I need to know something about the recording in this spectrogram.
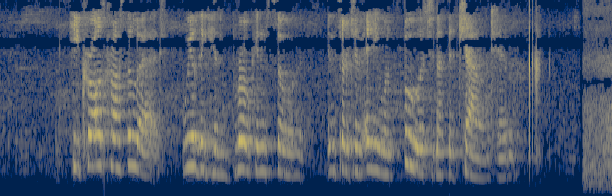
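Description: A young boy talks in a high voice close by.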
